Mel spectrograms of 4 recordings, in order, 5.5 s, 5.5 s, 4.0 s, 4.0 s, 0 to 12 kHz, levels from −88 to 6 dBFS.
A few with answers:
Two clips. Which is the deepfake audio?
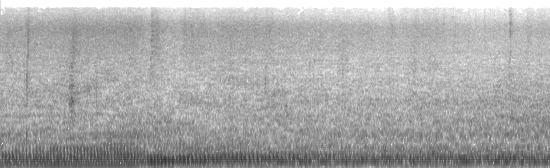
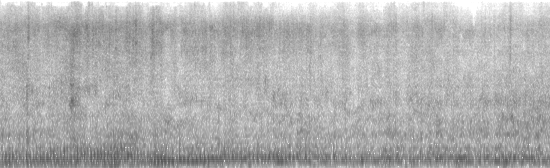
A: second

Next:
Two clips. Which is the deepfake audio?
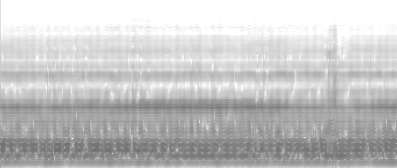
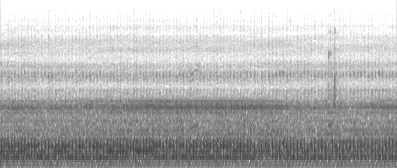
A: first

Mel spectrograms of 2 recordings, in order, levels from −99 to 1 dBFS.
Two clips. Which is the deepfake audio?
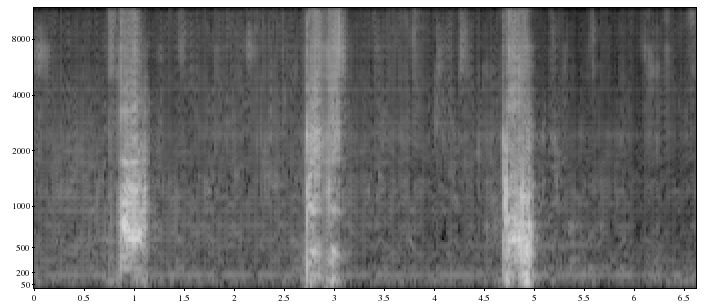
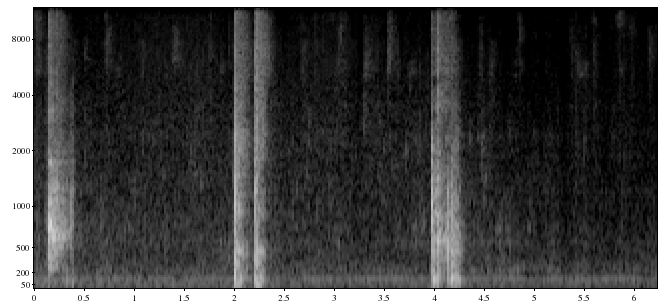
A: first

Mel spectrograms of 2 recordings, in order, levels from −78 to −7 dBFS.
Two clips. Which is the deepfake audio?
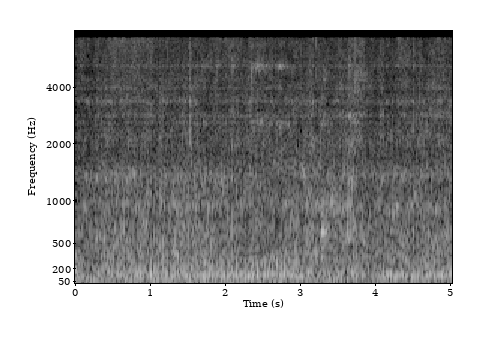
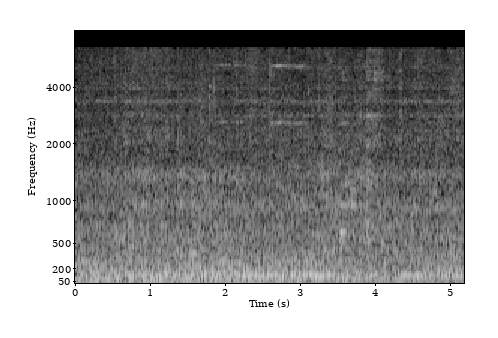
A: first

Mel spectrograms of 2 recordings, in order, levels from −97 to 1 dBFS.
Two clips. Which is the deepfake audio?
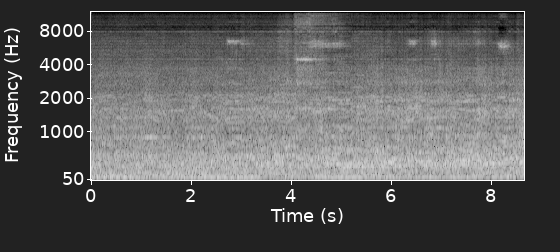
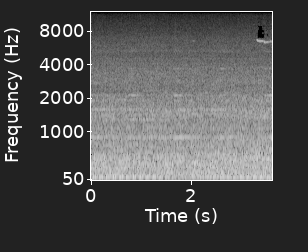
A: first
